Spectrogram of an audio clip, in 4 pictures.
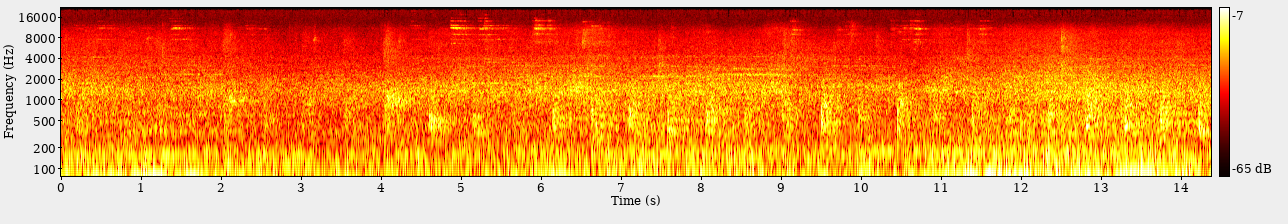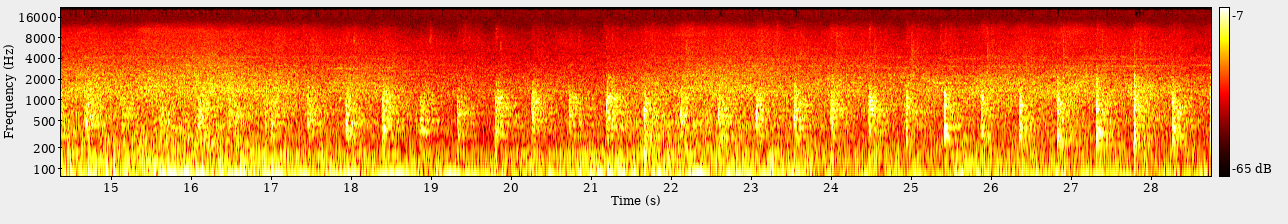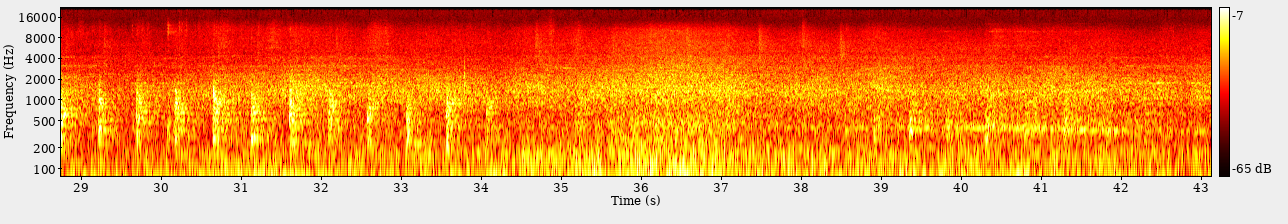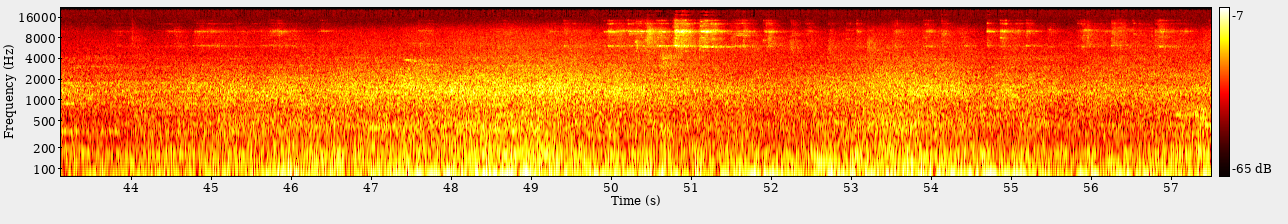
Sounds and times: traffic 0:00.0 - 0:57.5
footsteps 0:06.0 - 0:35.4
footsteps 0:38.0 - 0:41.5

